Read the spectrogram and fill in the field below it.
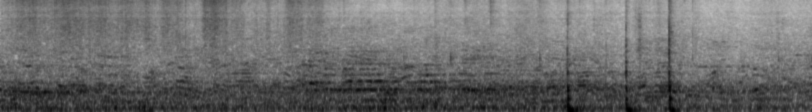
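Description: A knife slices through raw fish on a wooden block.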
